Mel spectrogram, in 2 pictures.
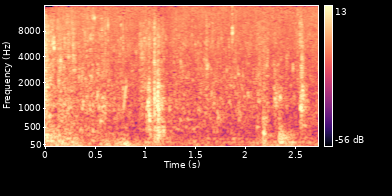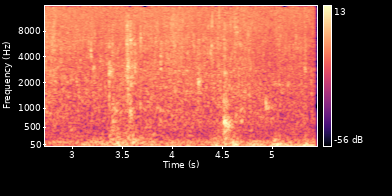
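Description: Wind rumbling on the microphone over water lapping against a small boat's hull, with a few short knocks and splashes scattered through.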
